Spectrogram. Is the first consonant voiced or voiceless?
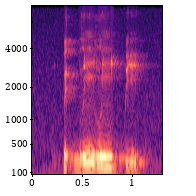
voiceless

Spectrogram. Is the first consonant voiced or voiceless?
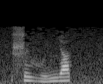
voiceless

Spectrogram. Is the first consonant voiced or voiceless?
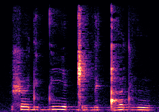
voiceless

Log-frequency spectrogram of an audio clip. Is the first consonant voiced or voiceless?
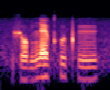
voiceless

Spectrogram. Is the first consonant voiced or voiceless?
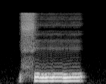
voiceless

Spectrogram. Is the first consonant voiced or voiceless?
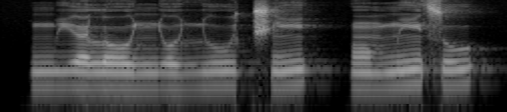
voiced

